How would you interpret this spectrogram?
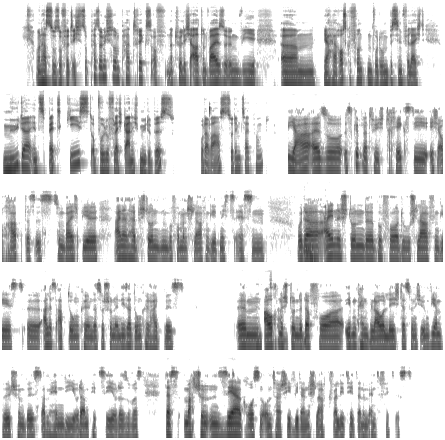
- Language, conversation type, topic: German, podcast, Welche Rolle spielt Schlaf für dein Wohlbefinden?
- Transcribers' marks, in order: other background noise; stressed: "sehr"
